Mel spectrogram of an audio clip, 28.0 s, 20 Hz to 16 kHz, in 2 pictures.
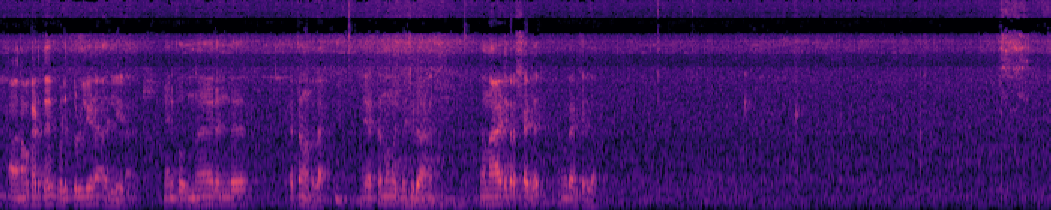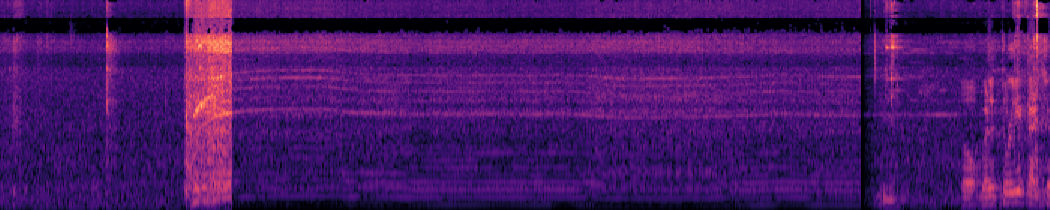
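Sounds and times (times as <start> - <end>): mixer grinder running: 16.4 - 25.6.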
